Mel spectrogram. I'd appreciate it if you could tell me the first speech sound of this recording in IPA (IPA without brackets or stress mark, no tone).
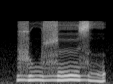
ʐ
